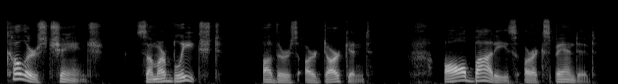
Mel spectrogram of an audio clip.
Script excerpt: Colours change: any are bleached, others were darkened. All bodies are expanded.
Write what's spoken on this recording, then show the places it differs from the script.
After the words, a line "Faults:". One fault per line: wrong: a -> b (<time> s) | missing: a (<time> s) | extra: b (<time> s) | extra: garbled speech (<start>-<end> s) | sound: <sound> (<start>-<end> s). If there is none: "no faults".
Colours change: some are bleached, others are darkened. All bodies are expanded.
Faults:
wrong: any -> some (1.4 s)
wrong: were -> are (3.0 s)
